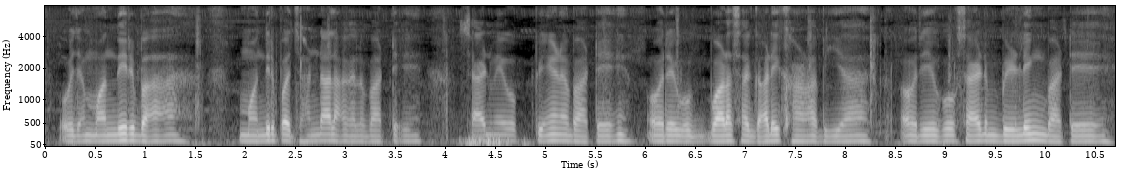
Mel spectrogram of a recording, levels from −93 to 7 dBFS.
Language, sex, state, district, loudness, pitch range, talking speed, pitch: Bhojpuri, male, Uttar Pradesh, Deoria, -21 LUFS, 115-125 Hz, 150 wpm, 120 Hz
